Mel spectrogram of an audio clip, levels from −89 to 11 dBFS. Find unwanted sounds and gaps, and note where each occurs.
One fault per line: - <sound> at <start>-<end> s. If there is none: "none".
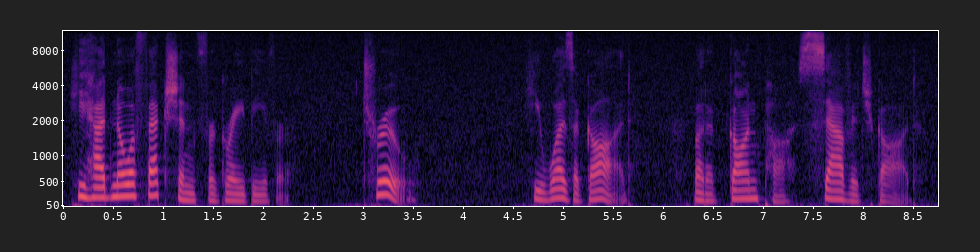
none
